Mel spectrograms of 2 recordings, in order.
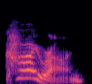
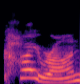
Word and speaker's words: Chiron: said we are from Chiron never heard of Chiron in my life but I heard it with my inner hearing I guess with that hard CH that that k sound but I I knew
